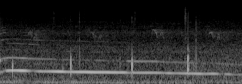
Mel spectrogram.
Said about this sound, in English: Howling? Sounds close. He must be at the park.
